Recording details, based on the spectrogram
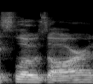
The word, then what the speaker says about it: Slosar: People say Slosar, and I'm like, no, it's slow, not fast, sir, not man.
